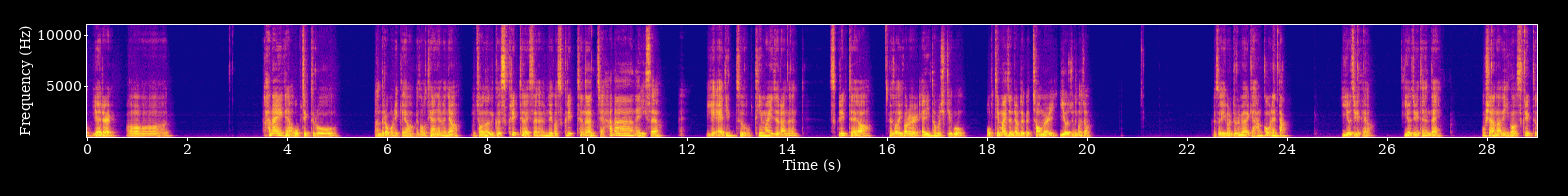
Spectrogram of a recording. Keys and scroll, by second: 8.1 ctrl+2, 12.7 Escape, 27.3 ctrl+z.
